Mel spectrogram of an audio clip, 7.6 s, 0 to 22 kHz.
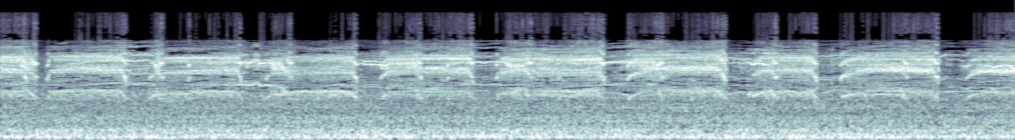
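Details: Peregrine falcon mother bringing a meal to her chicks in Madrid, 29 April 2016; strident, banded cries rise and fall in a steady series, each lasting about a second.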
